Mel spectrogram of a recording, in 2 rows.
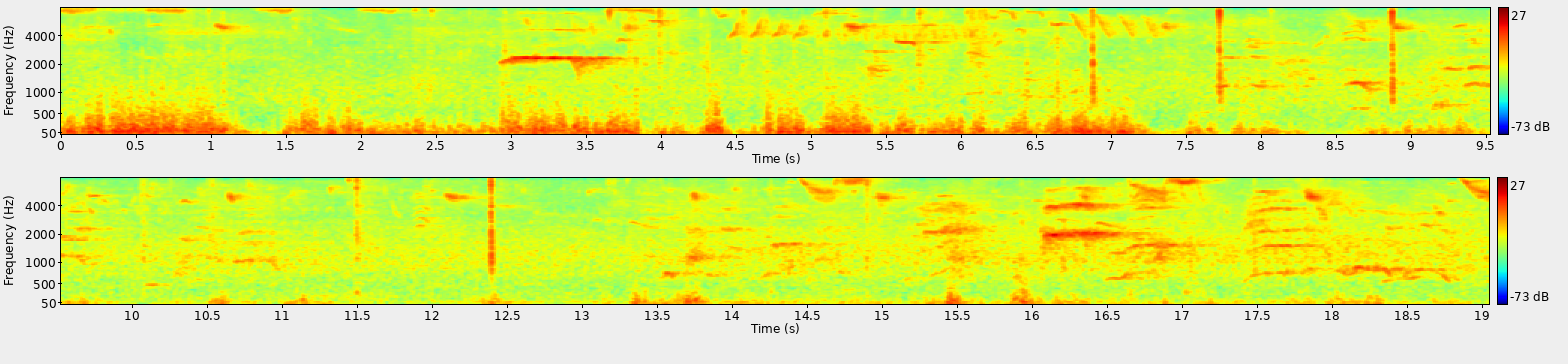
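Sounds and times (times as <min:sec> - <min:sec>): bird chirps and calls: 0:00.0 - 0:19.0.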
